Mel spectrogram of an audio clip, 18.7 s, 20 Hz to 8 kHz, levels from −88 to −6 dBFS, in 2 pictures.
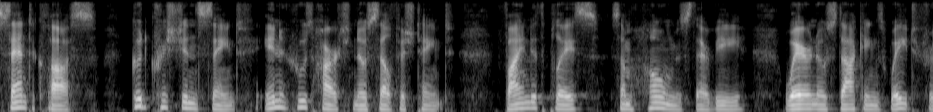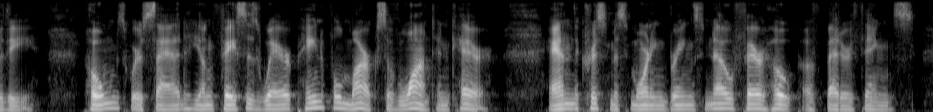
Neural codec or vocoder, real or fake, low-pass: codec, 16 kHz, 4.8 kbps, FACodec; fake; 7.2 kHz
